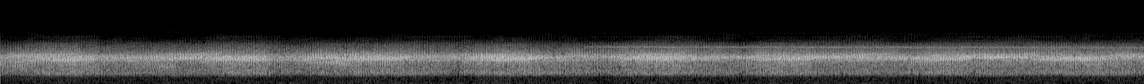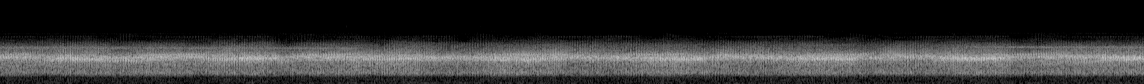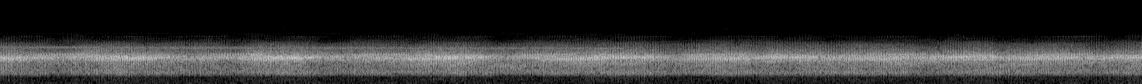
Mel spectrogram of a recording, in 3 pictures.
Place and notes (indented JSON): {
  "title": "Lavaderos, San Luis Potosi, Desert, Mexico - Toads and frogs during the night in the desert (San Luis Potosi, Mexico)",
  "date": "2019-06-20 23:00:00",
  "description": "During the night close to a pound in the small community of Lavaderos (Desert of San Luis Potosi, Mexico), some toads and frogs are singing, happy to had some rain during the day.... after a few months very dry.\nRecorded by a AB setup with 2 B&K 4006 Microphones\nOn a Sound Devices 633 recorder\nSound Ref MXF190620T15\nGPS 23.592193 -101.114010\nRecorded during the project \"Desert's Light\" by Félix Blume & Pierre Costard in June 2019",
  "latitude": "23.59",
  "longitude": "-101.11",
  "altitude": "1886",
  "timezone": "America/Mexico_City"
}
